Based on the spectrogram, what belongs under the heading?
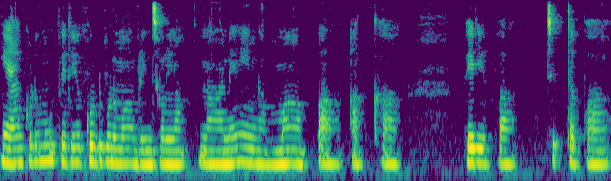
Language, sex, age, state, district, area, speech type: Tamil, female, 30-45, Tamil Nadu, Mayiladuthurai, urban, spontaneous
